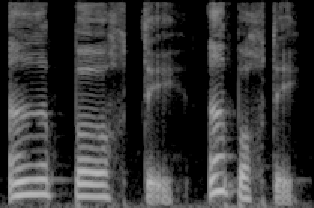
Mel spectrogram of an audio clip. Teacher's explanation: EM, then a consonant, so it's the nasal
